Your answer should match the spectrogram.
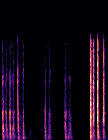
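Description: Keyboard typing sound effect timed to on-screen text. A quick run of keystrokes comes first, then a few single taps, then a fast flurry of keystrokes near the end.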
